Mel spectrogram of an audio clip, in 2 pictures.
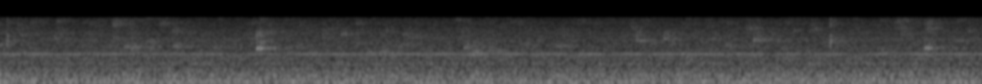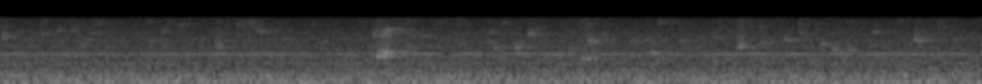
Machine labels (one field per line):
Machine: pump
